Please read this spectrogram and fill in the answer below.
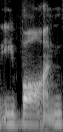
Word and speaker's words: Yvonne: And I should be better because nobody ever knows how to pronounce my name, or they make going to Starbucks, grabbing a coffee. It's always Evan rather than Yvonne.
